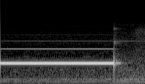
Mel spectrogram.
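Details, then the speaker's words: 1971 Kenwood KR-6170 receiver guitar input fed 1 mV 1 kHz from signal generator: clean steady tone loud for about a second, then soft hiss; high gain working fine, though excess hiss hints at noisy transistors. "and you can hear how much gain we have even with just one millivolt of input and this incredible gain is necessary of course because a guitar pickup puts out a very very tiny amount of voltage"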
